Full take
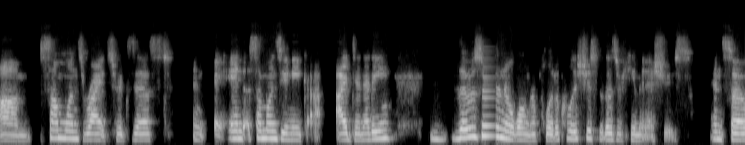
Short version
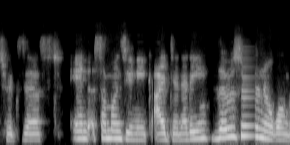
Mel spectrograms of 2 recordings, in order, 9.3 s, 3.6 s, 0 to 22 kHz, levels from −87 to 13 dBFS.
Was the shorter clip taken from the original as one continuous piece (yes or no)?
no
